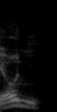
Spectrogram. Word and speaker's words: Oni: Mais c'est pas marqué Ani, c'est marqué Oni, avec un O. – Lechem Oni.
